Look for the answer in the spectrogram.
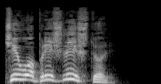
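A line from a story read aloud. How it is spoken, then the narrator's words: Shouting to nobody. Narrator (Russian): крикнул Скорик, неведом кому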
